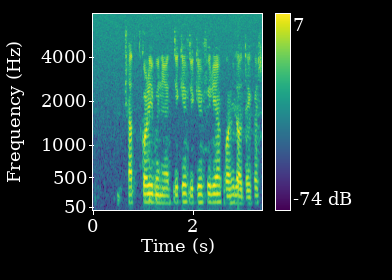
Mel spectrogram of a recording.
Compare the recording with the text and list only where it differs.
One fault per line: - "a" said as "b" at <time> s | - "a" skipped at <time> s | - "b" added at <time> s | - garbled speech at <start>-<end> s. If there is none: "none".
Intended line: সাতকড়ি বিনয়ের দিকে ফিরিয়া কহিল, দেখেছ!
- "দিকে" added at 1.9 s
